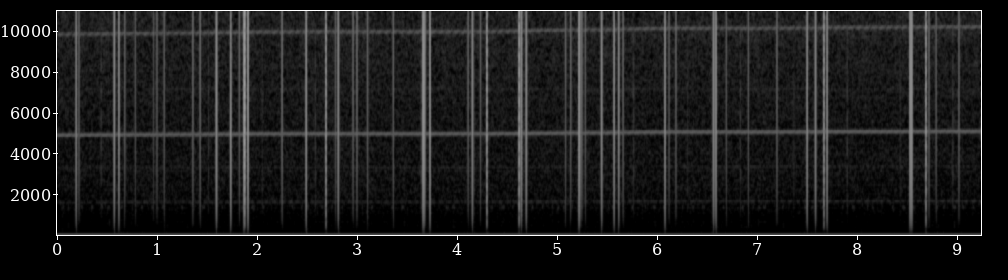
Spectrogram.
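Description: Steady hiss on a light aircraft's intercom/radio audio feed, broken by irregular sharp clicks, about two a second, over a faint steady high tone.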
